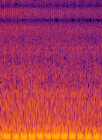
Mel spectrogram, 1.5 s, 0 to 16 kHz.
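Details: Mazda B2000 after clutch replacement and #2 connecting rod knock repair, adjusted to spec: steady, even low idle with a smooth regular pulse, no knock or tapping; engine sounds healthy.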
